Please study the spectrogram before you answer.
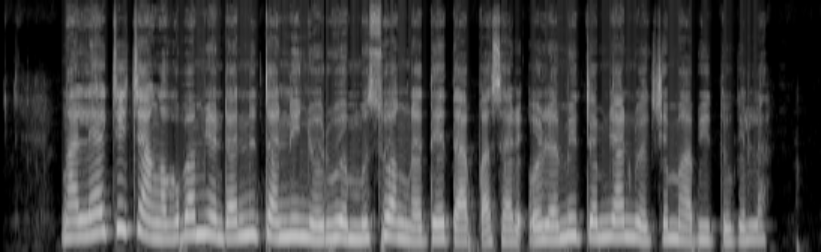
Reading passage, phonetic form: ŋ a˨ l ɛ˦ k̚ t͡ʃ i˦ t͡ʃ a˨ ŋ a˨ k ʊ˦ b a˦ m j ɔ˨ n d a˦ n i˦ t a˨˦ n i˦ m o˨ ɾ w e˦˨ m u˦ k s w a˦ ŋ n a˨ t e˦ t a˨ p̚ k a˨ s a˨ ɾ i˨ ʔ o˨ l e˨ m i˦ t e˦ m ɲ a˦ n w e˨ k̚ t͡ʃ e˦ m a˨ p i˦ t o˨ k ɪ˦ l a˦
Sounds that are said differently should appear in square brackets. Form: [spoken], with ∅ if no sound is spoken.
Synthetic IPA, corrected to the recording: ŋ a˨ l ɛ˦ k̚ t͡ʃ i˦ t͡ʃ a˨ ŋ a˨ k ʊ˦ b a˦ m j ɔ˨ n d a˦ n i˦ t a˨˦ n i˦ [ɲ] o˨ ɾ w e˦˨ m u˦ [∅] s w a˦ ŋ n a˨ t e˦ t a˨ p̚ k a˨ s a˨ ɾ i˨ ʔ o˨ l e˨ m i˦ t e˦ m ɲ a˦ n w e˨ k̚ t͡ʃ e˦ m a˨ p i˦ t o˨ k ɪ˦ l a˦

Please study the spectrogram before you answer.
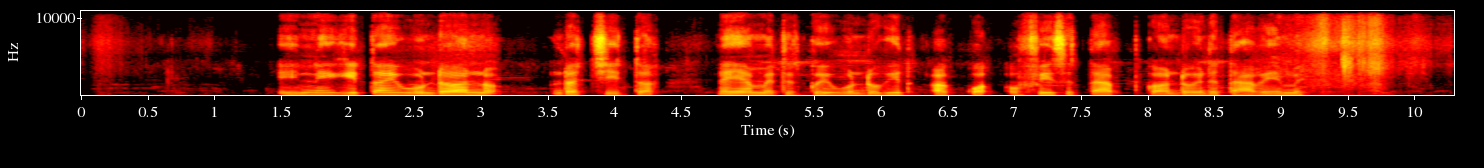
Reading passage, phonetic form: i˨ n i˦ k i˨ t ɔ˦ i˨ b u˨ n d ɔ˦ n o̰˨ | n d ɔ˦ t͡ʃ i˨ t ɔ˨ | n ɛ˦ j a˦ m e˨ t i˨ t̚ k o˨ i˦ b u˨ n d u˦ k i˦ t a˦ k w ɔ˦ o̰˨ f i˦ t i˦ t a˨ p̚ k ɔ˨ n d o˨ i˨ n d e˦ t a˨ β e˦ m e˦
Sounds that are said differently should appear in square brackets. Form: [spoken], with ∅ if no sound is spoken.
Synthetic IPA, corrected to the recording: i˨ n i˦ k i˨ t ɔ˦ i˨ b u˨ n d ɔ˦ n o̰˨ | n d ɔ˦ t͡ʃ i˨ t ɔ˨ | n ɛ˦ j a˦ m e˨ t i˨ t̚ k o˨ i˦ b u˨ n d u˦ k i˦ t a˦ k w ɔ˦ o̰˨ f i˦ [s] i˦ t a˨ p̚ k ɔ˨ n d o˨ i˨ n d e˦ t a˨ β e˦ m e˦

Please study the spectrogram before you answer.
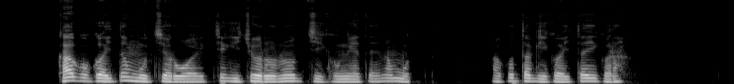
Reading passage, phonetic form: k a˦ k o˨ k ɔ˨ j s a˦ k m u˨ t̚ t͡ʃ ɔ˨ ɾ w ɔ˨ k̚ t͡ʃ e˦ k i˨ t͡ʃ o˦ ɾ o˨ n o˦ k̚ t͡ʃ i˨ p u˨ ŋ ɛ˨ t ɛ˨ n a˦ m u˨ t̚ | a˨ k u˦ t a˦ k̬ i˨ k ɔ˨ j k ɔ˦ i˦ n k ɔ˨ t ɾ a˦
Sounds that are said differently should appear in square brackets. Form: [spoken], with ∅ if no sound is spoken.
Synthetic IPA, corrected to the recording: k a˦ k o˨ k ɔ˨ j [t] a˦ [∅] m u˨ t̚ t͡ʃ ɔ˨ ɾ w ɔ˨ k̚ t͡ʃ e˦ k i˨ t͡ʃ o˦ ɾ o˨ n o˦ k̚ t͡ʃ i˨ [k] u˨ ŋ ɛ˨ t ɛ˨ n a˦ m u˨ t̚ | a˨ k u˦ t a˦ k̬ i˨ k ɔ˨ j [t] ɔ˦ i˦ [∅] k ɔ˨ [∅] ɾ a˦

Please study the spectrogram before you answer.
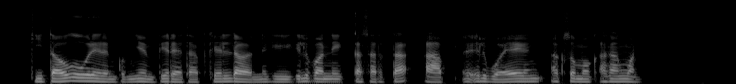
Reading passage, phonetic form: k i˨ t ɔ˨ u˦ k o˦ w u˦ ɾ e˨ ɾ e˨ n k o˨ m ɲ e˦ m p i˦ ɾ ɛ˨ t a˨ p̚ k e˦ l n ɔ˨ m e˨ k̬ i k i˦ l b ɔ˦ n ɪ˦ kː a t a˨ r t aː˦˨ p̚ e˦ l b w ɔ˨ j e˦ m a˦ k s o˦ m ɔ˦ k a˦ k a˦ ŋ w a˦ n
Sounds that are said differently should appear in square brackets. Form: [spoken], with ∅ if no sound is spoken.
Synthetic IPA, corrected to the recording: k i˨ t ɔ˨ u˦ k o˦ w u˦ ɾ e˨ ɾ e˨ n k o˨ m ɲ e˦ m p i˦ ɾ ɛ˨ t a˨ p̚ k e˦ l [d] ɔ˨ [n] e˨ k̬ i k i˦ l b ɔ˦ n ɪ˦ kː a [s] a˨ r t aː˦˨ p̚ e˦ l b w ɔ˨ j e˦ [ŋ] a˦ k s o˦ m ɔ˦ k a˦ k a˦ ŋ w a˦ n

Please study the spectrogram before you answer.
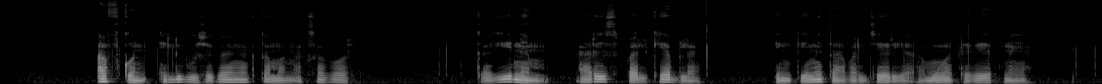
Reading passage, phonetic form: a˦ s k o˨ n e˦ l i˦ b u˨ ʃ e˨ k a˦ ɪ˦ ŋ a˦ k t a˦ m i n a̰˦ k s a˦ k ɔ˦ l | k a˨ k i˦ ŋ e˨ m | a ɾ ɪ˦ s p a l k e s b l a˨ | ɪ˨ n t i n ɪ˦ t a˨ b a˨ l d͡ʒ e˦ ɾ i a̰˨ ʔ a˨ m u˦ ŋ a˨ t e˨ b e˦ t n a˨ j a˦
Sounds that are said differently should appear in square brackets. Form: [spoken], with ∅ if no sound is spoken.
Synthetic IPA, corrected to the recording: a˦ [f] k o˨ n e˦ l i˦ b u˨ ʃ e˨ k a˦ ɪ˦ ŋ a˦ k t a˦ m [a] n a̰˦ k s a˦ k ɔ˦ l | k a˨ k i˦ [n] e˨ m | a ɾ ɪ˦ s p a l k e [∅] b l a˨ | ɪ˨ [ŋ] t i [m] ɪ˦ t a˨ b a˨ l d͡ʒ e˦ ɾ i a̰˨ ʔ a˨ m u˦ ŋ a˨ t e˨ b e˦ t n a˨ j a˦

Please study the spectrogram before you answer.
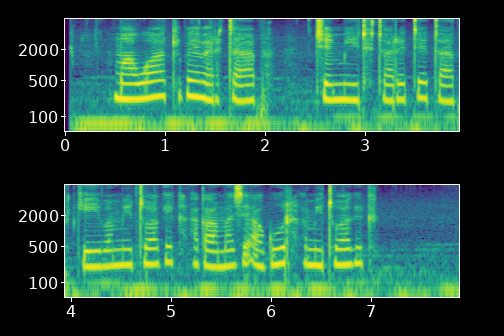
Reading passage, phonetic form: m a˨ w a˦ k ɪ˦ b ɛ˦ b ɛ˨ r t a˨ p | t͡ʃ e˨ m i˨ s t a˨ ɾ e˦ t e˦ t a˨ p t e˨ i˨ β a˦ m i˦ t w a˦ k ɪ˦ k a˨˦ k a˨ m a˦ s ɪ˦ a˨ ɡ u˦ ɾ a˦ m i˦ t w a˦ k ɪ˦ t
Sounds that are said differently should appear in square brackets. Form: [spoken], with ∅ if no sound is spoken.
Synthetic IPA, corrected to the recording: m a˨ w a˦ k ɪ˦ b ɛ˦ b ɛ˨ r t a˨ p | t͡ʃ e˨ m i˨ [t] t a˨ ɾ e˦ t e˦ t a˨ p [k] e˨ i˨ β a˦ m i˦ t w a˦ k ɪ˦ k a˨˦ k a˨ m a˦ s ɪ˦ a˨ ɡ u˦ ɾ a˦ m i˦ t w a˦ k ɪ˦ [k]

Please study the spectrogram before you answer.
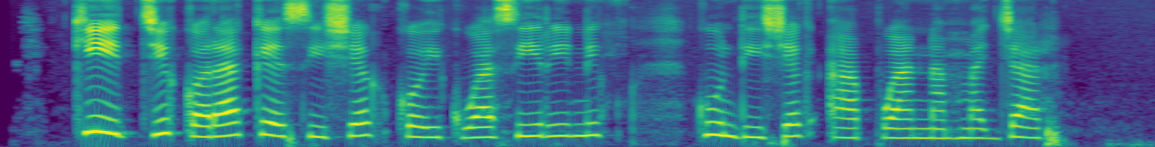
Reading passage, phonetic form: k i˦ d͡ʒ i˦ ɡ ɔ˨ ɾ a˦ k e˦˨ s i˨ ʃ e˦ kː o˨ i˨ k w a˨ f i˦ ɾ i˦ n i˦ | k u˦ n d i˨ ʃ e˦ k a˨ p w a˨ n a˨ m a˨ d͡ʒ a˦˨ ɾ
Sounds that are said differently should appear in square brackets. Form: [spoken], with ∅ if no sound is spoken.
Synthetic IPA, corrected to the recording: k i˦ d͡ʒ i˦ [k] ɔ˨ ɾ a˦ k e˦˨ s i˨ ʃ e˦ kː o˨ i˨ k w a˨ [s] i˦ ɾ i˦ n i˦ | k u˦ n d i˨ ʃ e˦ k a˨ p w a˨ n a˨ m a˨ d͡ʒ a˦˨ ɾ

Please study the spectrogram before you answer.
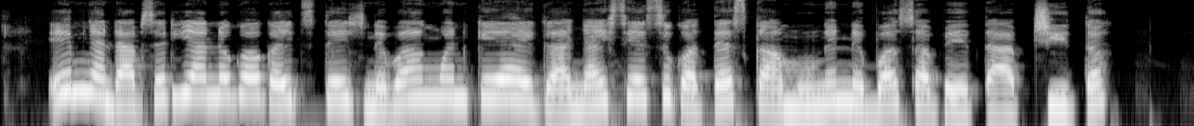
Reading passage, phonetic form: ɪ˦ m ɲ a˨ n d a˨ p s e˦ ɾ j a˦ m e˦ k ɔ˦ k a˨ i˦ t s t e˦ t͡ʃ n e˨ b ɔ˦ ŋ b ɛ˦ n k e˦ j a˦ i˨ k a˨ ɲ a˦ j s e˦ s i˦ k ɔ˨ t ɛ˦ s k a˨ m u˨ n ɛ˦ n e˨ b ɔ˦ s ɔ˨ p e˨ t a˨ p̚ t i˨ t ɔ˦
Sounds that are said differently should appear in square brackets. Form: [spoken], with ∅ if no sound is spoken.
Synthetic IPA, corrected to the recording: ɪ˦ m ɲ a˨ n d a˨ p s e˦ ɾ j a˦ [n] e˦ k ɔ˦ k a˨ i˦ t s t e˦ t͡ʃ n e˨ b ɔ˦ ŋ [w] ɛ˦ n k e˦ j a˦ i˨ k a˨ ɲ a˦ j s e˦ s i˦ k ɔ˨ t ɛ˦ s k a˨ m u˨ [ŋ] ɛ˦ n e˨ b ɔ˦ s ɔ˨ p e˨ t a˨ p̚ [t͡ʃ] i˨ t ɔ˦

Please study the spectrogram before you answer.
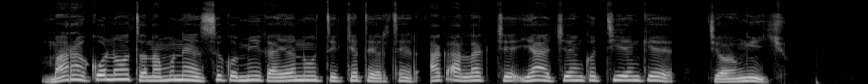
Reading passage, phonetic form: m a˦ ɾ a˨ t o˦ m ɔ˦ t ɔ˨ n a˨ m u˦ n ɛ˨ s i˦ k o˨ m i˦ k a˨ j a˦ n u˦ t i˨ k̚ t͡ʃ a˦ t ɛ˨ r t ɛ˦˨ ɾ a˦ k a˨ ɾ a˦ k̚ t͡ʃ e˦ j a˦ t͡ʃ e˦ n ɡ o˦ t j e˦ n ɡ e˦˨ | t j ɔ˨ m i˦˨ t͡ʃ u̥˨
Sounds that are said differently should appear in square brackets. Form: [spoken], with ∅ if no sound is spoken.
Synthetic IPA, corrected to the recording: m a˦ ɾ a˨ [k] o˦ [n] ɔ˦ t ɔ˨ n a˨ m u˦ n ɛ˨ s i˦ k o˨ m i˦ k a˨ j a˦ n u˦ t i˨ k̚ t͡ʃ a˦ t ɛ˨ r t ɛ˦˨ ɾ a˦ k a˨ [l] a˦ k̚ t͡ʃ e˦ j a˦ t͡ʃ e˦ [ŋ] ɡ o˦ t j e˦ [ŋ] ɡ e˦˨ | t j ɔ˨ [ŋ] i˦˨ t͡ʃ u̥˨

